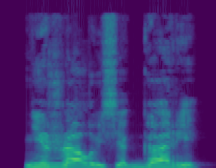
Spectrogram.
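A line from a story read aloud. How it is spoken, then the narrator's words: Excited shout. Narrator (Russian): восторженно крикнул Рон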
